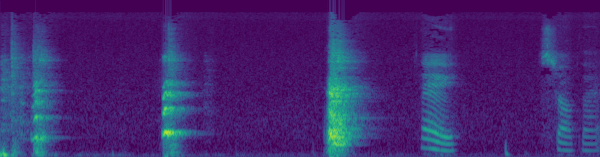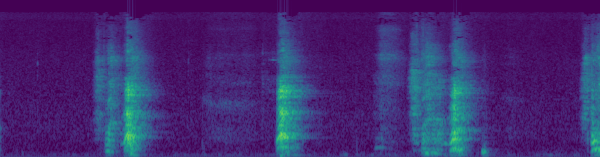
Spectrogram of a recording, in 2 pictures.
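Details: Indoor Border Collie, described as neurotic, barking at a patch of sunlight and shadows on a wall: sharp, loud barks in irregular bursts about every one to two seconds, with a person's short calls between barks.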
